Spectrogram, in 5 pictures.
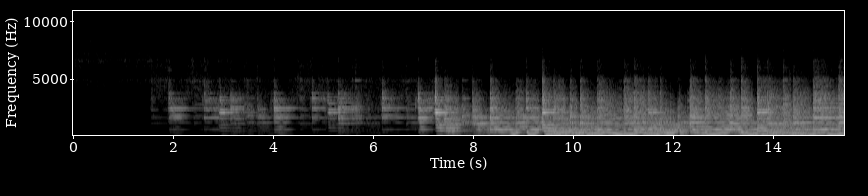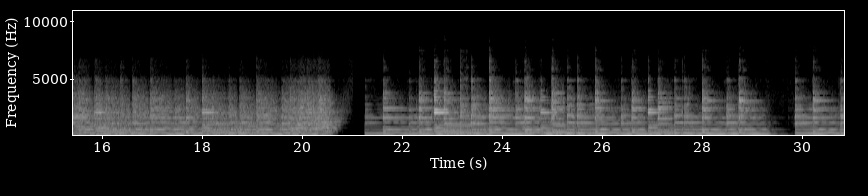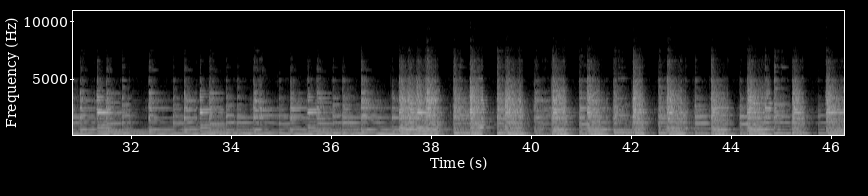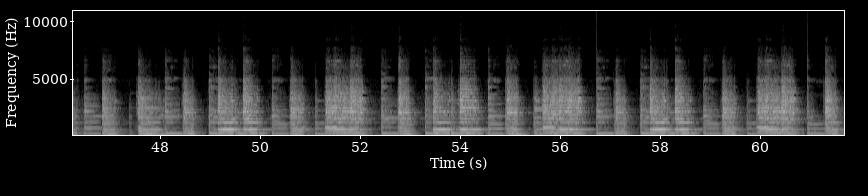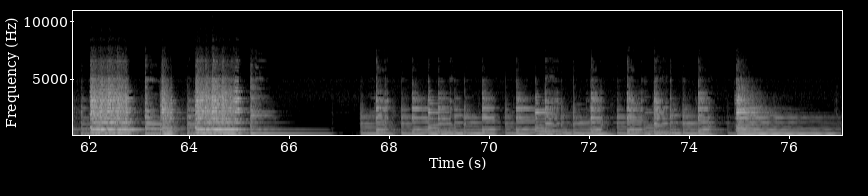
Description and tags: melody of mine
Recorded rhythm part. Could be used as background music, or in your composition if you want so. I'm sorry for that quality and some little noises
electric, guitar, indie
